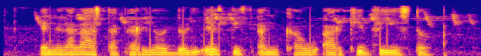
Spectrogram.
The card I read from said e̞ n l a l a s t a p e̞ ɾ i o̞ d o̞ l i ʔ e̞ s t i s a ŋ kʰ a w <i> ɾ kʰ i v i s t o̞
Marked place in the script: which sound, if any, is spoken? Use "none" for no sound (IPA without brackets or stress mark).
a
